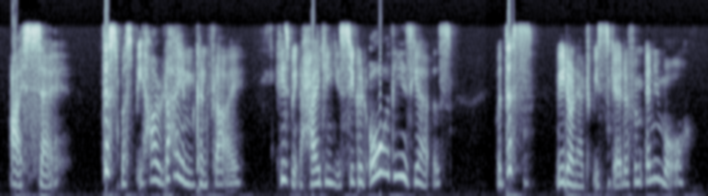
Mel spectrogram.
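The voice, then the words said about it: Terrible put-on British accent. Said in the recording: “still in a ridiculously terrible British accent.”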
